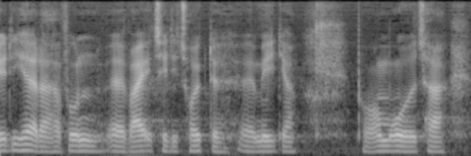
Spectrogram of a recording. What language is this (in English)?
Danish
